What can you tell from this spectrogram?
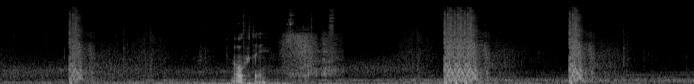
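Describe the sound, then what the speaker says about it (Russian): Gunfire in the S.T.A.L.K.E.R. video game: several sharp separate shots, some close and loud, others in short bursts, spaced over a few seconds, with someone briefly speaking over them. "Так, там слышны выстрелы какие-то."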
